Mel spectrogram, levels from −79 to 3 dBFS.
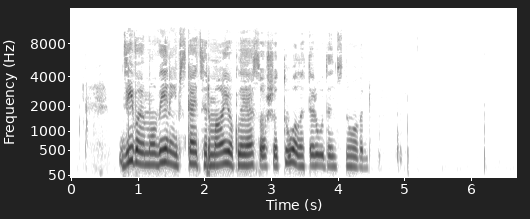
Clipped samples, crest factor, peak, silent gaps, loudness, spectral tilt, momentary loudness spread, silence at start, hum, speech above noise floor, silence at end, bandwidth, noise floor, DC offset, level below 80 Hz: under 0.1%; 20 dB; -6 dBFS; none; -24 LUFS; -5 dB/octave; 12 LU; 0.7 s; none; 56 dB; 2.25 s; 11 kHz; -79 dBFS; under 0.1%; -68 dBFS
